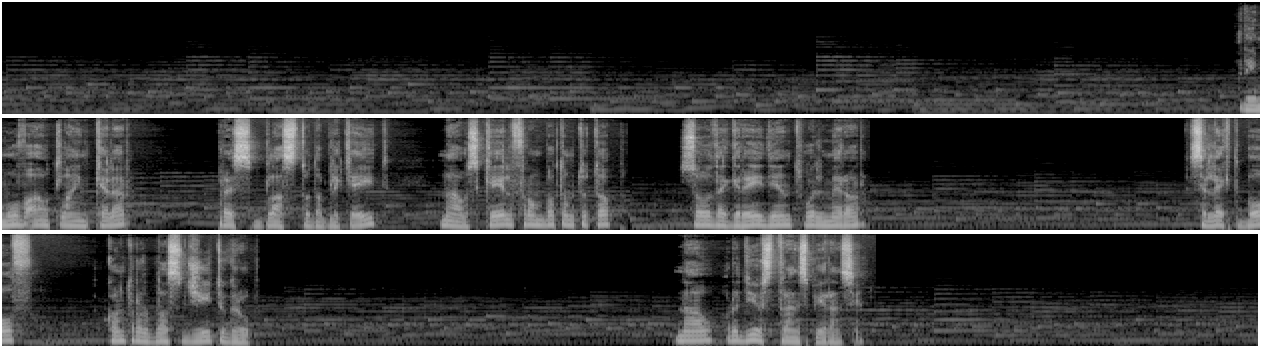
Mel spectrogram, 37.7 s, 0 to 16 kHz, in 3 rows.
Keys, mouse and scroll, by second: 26.2 ctrl+g.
